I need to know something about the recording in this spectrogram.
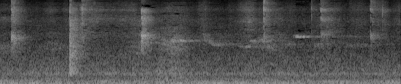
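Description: Light footfalls on a laminate floor from jogging in place, heard as about six scattered soft taps and clicks over faint room noise.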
